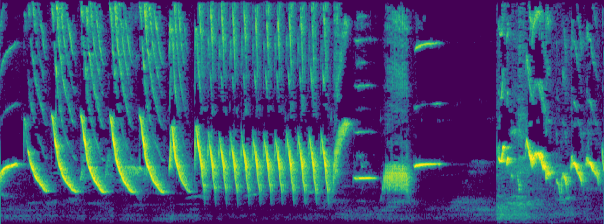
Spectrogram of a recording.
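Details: Canary song used to spur other canaries into singing: descending whistled notes, a fast run of repeated sweeps, short buzzy tones, a pause, then varied rising phrases.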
